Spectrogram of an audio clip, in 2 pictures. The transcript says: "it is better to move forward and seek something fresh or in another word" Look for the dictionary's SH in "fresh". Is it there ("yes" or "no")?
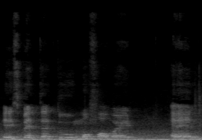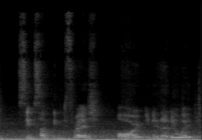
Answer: yes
